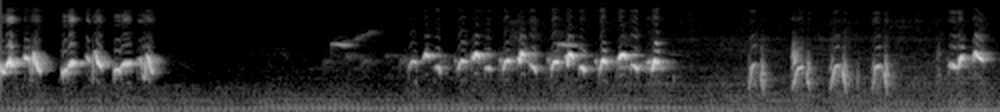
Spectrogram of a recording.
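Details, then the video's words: Yellow-vented bulbul in prolific full song, used as a lure to provoke silent bulbuls into answering: short bursts of bubbly, chattering notes, a rapid run of four phrases, a pause, then a longer jumbled run and a few sharp separate notes. "TRUCUKAN GACOR ampuh memancing trucukan bisu langsung nyaut"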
